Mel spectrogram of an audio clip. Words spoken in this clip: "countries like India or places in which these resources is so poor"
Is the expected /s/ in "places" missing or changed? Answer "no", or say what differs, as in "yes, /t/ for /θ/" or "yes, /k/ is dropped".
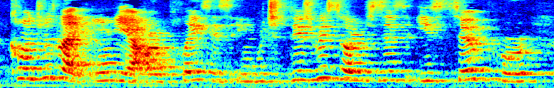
no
